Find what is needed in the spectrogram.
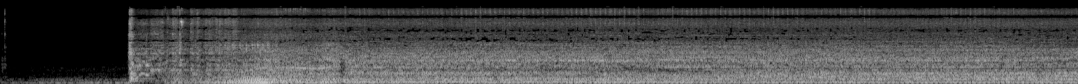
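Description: An RV's onboard generator, started from its panel start switch, catches about a second in with a brief surge and then settles into a steady run.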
